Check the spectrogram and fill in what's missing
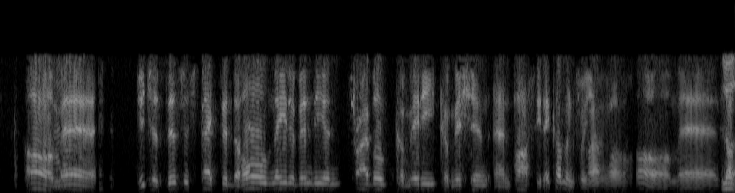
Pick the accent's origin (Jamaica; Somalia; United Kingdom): Jamaica; I'm from Jamaica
